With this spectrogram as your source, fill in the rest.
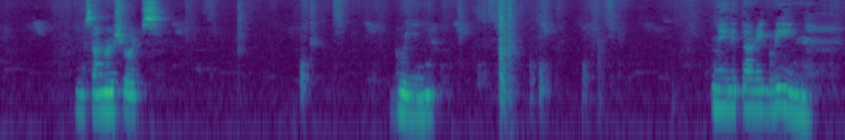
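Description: A young woman speaks calmly and close by, in short phrases.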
